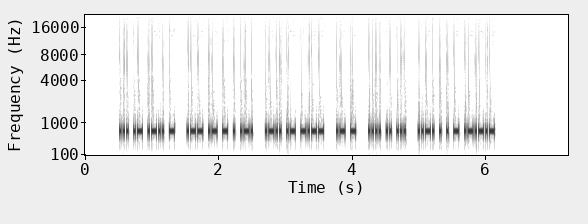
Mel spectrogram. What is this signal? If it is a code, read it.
Morse code, heard as a keyed tone, about 42 wpm, 690 Hz. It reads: SALT WATER LAY AT HIS FEET.
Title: Sentences from Top 1000 Words - Review Part 5 - 45wpm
